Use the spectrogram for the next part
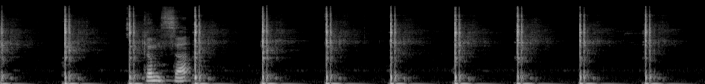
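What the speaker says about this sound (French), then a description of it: "Et on tape par petits coups réguliers" A hammer taps a scythe blade edge resting on a small peening anvil in the Pyrenees, sharp metallic strikes in a steady, evenly spaced rhythm of about nine blows, with a short spoken phrase between early hits.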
